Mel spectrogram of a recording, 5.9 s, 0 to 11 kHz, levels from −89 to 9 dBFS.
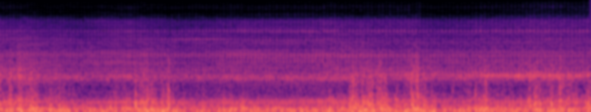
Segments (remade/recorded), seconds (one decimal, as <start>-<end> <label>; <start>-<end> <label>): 0.0-5.9 recorded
